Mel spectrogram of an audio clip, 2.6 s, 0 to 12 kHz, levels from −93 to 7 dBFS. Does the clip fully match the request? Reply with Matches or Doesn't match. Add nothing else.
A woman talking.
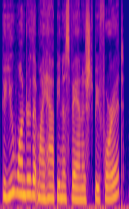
Matches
